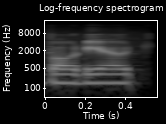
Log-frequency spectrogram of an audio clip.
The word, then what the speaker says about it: Botticelli: Like, this is the painting by Sandro Botticelli. Mm-hmm. Sorry for my pronunciation. – I think you did wonderful.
